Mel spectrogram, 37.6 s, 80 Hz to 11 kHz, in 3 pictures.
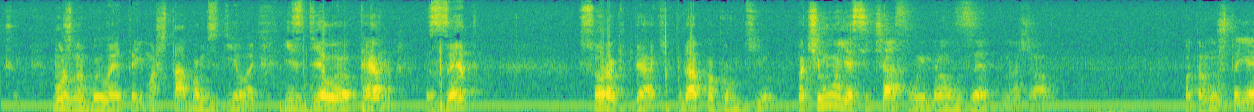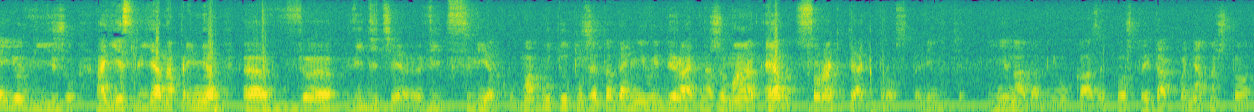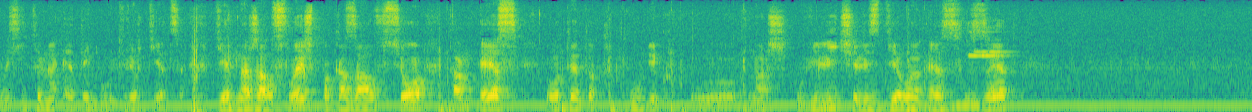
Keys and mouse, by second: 0.1-3.2 middle drag, 3.7 r, 13.9 ctrl+z, 15.3 KP_7, 20.3 r, 26.3-31.4 middle drag, 27.5 KP_Divide, 29.7 s, 31.4 KP_1, 34.3 s.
